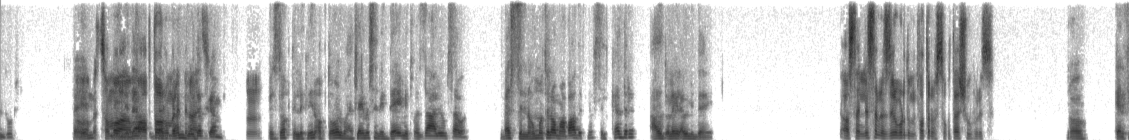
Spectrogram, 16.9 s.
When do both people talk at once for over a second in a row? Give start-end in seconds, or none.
1.1-3.1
